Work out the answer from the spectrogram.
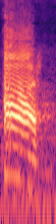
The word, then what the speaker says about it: hour: H is silent here, we pronounce it as R.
